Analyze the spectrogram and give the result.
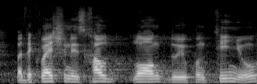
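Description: There is noticeable background noise behind this man. His intonation stays fairly even. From Croatia. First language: Croatian. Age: 30s. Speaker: philosopher and political activist. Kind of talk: interview.

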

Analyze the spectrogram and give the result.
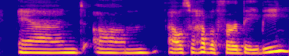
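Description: A somewhat breathy woman at a medium pitch, on a very clean recording with a silent background. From northern Mexico (Sonora). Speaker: interior designer and podcast host. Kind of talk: casual monologue introduction. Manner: halting, many fillers.

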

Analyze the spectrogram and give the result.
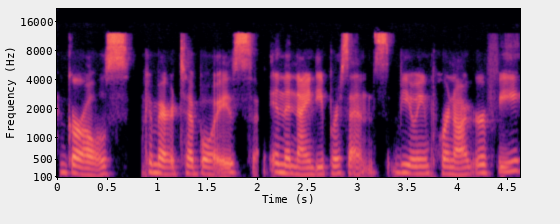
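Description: A woman with an American accent and an unremarkable speaking voice talks at a moderate pace with ordinary pitch variation. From Virginia/DC area, US, and Russia. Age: 30s. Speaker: researcher. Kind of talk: interview.

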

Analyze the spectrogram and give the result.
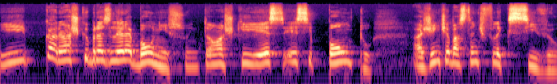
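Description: Speaking at a fairly quick pace with lively intonation, a man is heard on a very clean recording with a silent background. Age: 40s. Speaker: tech company executive. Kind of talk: podcast interview.

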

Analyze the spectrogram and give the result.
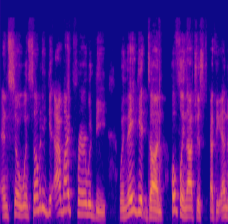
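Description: A man with an American accent speaks at a high pitch with very wide pitch swings, captured on a very clean recording with a silent background and a dry, close sound with no echo. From US Midwest, South Dakota. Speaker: chiropractor and author. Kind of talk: interview.

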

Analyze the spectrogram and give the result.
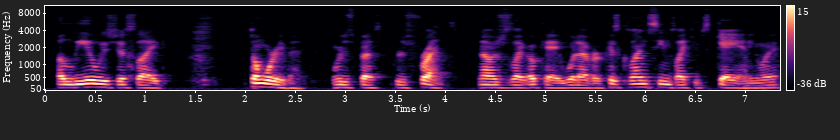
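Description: A man talks at a fairly quick pace in a normal speaking voice of medium pitch, his intonation fairly even but his loudness swinging widely. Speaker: podcast co-host. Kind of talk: casual chat among friends.

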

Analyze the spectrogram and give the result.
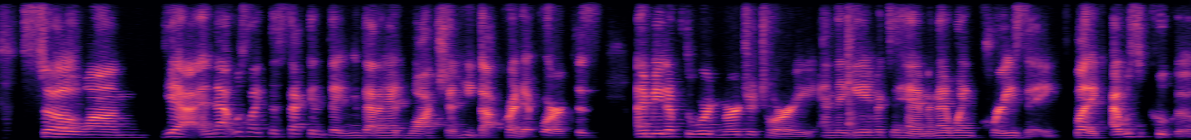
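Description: A woman with a New York accent talks at a fairly quick pace, her fairly low-pitched voice bright and sharp, animated in tone with lively intonation. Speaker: reality TV contestant. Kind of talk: casual interview.

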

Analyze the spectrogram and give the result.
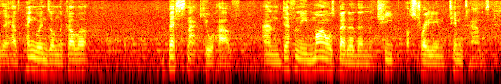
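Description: Over noticeable background noise, a man with a British accent speaks at fairly low pitch and a moderate pace, with fairly even intonation. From Britain. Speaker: podcast host. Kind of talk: casual chat. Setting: outdoors by hotel pool. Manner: relaxed.

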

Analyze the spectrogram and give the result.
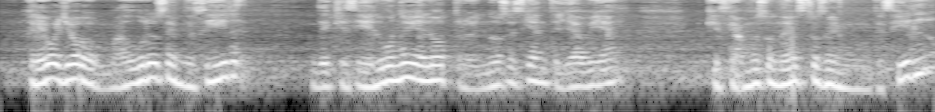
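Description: The pitch varies in an ordinary way at a moderate pace. Noticeable background noise runs underneath. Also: man. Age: 30s. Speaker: podcast co-host. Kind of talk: casual chat. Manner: halting.

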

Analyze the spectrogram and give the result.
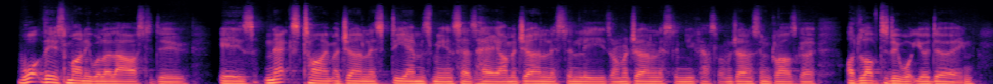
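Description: In a southern English accent, a man talks at a very fast pace with fairly even intonation. His pitch is very deep and low, and the background is quiet. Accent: southern English, noticeable. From Sussex, southern England. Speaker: newsletter editor and journalist. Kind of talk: casual interview chat.

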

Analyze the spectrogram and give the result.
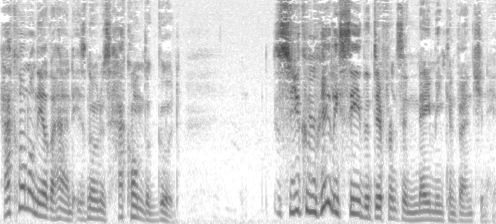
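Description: The delivery moves fairly quickly. A southern English accent shapes the words. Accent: English (southern England). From England. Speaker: history podcast host. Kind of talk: solo storytelling podcast. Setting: home recording, windows closed. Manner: animated.

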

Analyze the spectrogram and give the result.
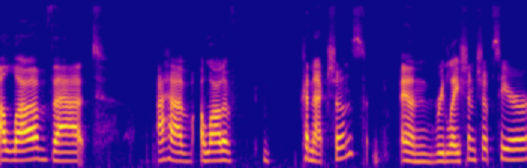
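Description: Speaking in a Louisiana accent, a woman with a fairly high, bright, sharp voice talks very slowly with long, frequent pauses, fairly even intonation and very even loudness, in a dry, close sound with no echo. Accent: Louisiana Southern US. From Northwest Louisiana. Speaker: realtor. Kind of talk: casual chat.

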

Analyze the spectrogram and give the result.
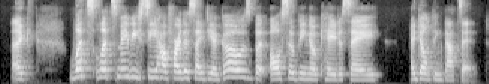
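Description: With an American accent, a woman has a normal speaking voice, a fairly high pitch and a quiet background. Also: ordinary pitch variation, moderate pace. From Colorado. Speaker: pop singer-songwriter. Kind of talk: interview.

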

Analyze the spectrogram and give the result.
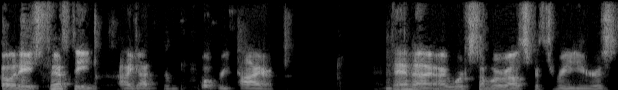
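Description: With a New York accent, a man talks at a moderate pace in a medium-pitched, bright, sharp tone, his pitch varying in an ordinary way, his loudness swinging widely, and his pauses long and frequent. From New York City. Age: 60s. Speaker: comedian. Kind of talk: interview.

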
